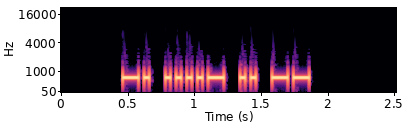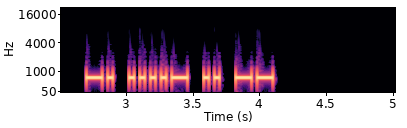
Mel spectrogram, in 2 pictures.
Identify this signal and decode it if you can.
Morse code, heard as a keyed tone, about 30 wpm, 700 Hz. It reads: N4IM N4IM
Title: USA Call Signs - 4 Characters - Repeated 2x - 30wpm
